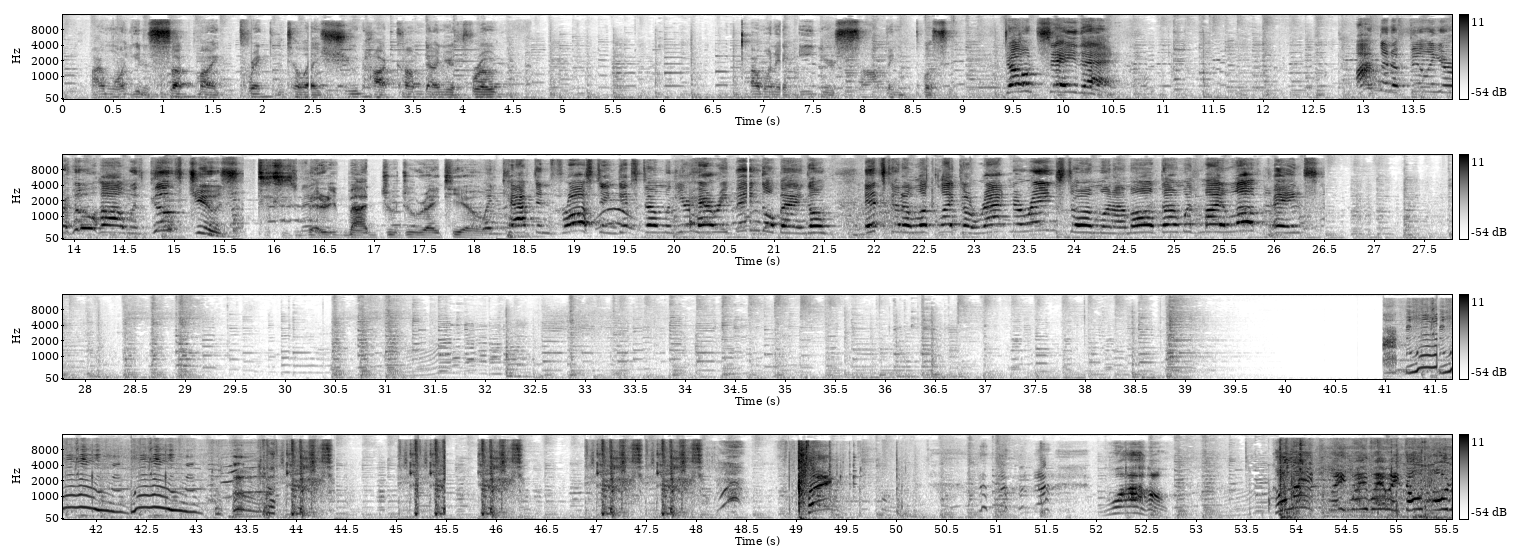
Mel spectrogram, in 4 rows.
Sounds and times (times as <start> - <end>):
Music: 0.0 - 40.0, 41.0 - 55.5
Speech: 0.3 - 4.5, 6.8 - 10.6, 12.8 - 26.5, 53.8 - 55.5.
